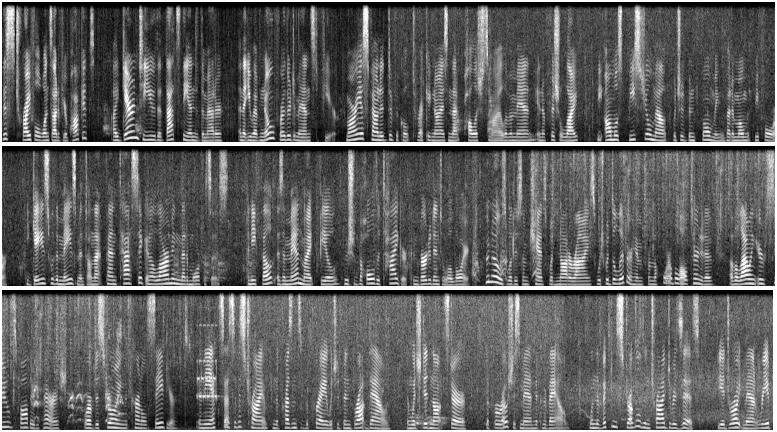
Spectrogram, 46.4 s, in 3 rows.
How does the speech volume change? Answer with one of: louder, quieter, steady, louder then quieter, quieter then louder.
steady.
